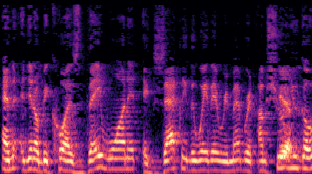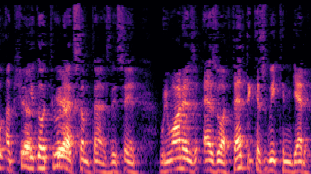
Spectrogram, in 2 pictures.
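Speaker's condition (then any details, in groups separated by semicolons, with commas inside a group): No condition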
